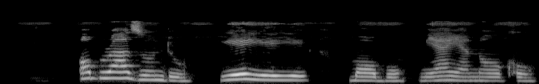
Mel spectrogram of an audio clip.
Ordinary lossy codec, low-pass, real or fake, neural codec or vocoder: none; none; real; none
